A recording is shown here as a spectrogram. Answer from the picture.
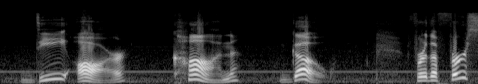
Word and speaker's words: DR Congo: Many people blend the abbreviation incorrectly or misplace the rhythm, but the correct American pronunciation is DR Congo. Let's break it down into three easy syllables. DR, con, go.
